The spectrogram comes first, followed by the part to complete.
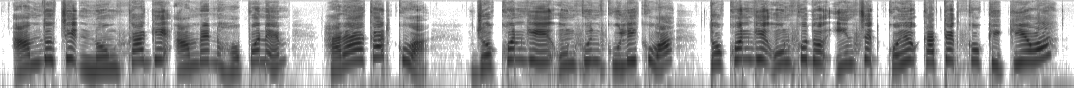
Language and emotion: Santali, angry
